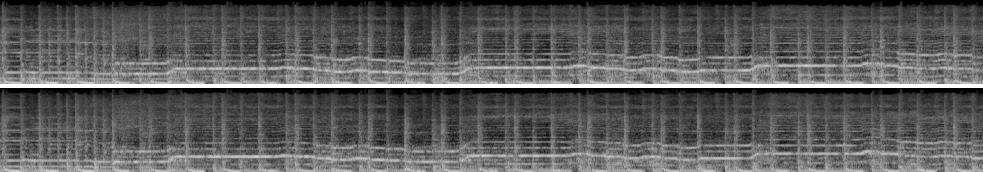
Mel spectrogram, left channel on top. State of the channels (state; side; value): normal; both; correlation 0.64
